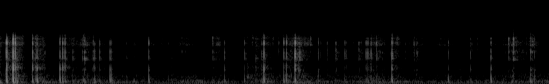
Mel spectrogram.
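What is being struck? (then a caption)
Plastic sequin-covered Christmas ornament ball. Long dark nails scratch over a red Christmas ball, covered in plastic sequins with gold braid trim, held in one hand. The result is a rapid, uneven run of dry, bright scratchy clicks and rustles that stop almost instantly, over a quiet background.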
